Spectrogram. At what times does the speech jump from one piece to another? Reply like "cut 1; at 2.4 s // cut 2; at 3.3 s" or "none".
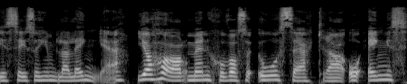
cut 1; at 1.3 s // cut 2; at 1.9 s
